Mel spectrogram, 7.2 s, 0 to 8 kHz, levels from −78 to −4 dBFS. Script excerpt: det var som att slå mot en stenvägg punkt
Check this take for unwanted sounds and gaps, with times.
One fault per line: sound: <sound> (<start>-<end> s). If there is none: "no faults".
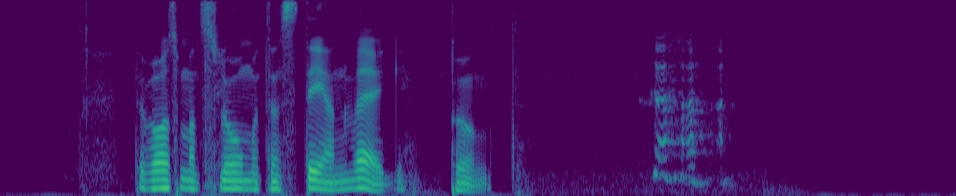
sound: laugh (4.8-5.5 s)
